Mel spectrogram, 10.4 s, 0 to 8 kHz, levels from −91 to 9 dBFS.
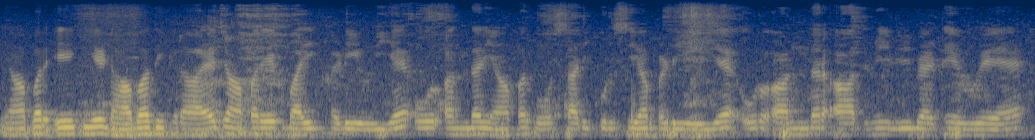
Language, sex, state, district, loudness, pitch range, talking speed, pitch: Hindi, male, Uttar Pradesh, Shamli, -19 LUFS, 125-135 Hz, 185 wpm, 130 Hz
